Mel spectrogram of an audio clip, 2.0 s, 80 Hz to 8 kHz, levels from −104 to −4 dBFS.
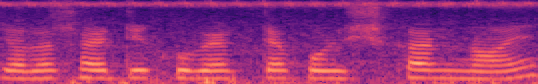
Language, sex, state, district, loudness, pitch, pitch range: Bengali, female, West Bengal, Dakshin Dinajpur, -31 LUFS, 230 Hz, 225-235 Hz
